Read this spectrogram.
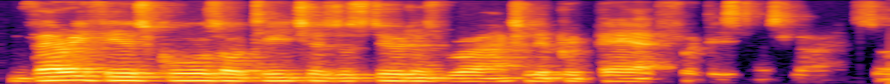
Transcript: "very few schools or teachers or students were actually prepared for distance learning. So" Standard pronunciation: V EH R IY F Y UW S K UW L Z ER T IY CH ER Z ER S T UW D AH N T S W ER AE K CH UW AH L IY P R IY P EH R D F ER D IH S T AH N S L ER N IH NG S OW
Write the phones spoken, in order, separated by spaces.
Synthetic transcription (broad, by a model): V EH R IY F Y UW S K UW L Z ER T IY CH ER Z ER S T UW D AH N T S W ER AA K CH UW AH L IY P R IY P EH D F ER D IH S T AH N S L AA IH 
